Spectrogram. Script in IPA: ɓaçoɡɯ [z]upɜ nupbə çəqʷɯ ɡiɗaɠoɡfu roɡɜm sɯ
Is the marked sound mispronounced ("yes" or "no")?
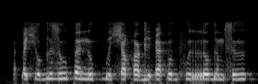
no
